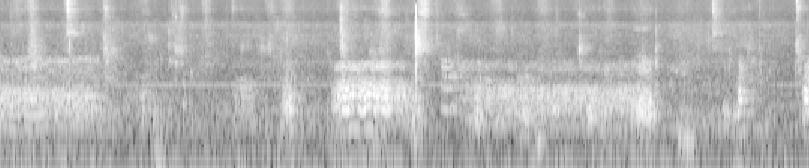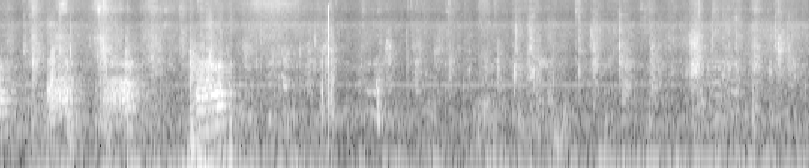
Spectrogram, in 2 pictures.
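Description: Great Dane puppies whimper and yip in short, whiny bursts amid scuffling and clicking noises.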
